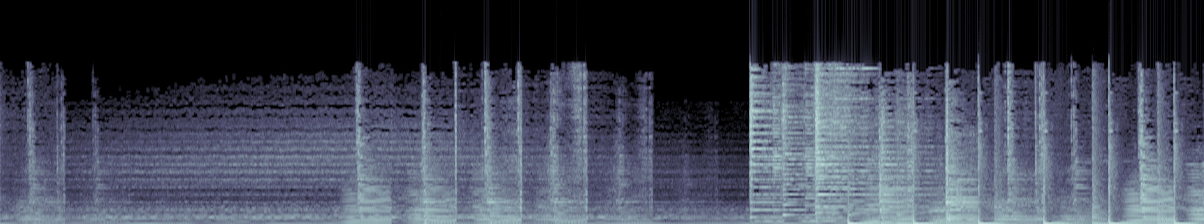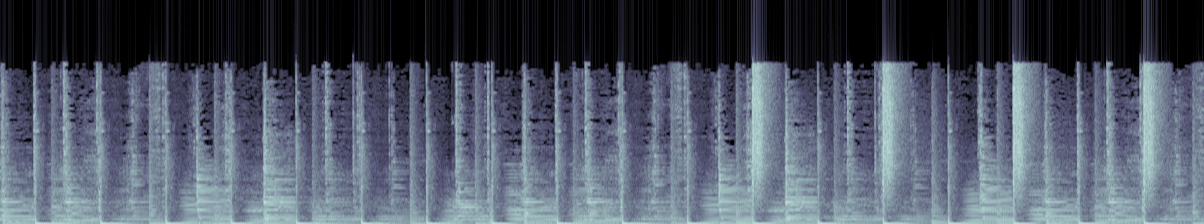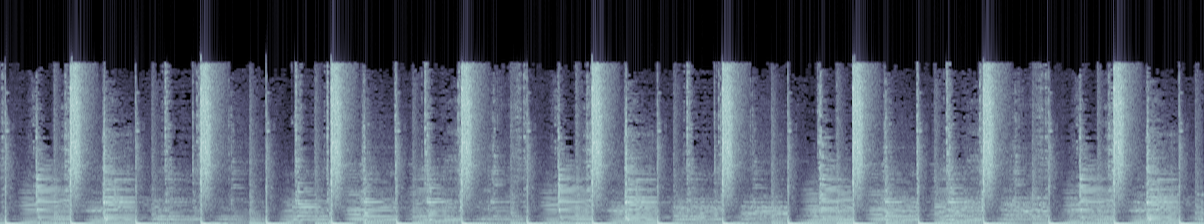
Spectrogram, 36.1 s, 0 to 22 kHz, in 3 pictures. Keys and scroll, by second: 5.6 ctrl+shift+g, 11.1 space, 12.8 ctrl+space, 13.4 ctrl+space, 14.6 ctrl+space, 29.9 Num_Lock, 30.1 KP_5.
